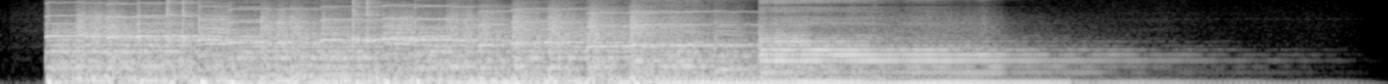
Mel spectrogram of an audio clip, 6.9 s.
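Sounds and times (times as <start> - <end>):
game over background music: 0.2 - 5.9.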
